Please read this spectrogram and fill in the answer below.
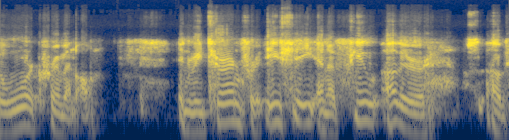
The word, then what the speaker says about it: Ishii: Now, you mentioned Ishii, and that's spelled I-S-H-I-I. Ishii,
